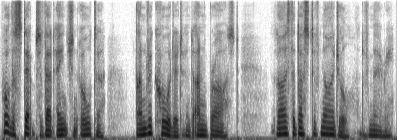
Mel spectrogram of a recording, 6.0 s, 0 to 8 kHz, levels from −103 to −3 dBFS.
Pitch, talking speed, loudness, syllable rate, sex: 110 Hz, 180 wpm, -18 LUFS, 5.9 syllables/s, male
